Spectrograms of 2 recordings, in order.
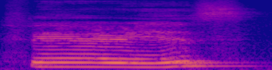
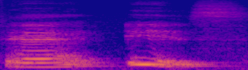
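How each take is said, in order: First: The words run together without a glottal stop. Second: A gentle glottal stop separates the two words. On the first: The speaker calls it wrong. "Instead of" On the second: The speaker calls it right. "we can have"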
